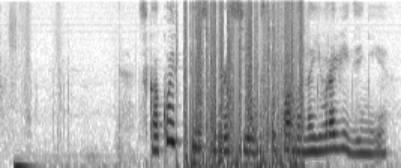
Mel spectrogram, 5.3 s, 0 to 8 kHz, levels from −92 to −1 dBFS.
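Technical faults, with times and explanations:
2.35–4.04 s, loose connector crackle: irregular scratchy crackling across the speech as a worn contact makes and breaks, chopping the signal.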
